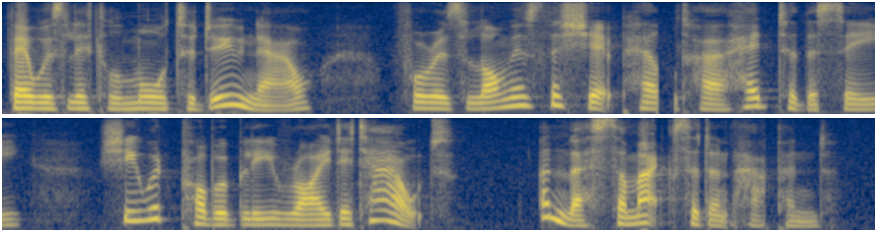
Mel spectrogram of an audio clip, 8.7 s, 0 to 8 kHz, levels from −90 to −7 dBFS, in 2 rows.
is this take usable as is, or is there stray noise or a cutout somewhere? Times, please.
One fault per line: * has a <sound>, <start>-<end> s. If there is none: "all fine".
* has a dropout, 3.3-3.4 s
